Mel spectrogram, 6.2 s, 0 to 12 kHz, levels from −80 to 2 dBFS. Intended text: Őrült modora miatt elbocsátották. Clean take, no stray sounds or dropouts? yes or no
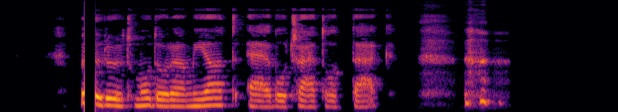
no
